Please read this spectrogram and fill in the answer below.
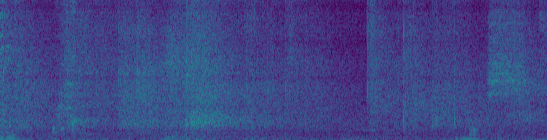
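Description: Quiet room with a faint murmur of voices in the background, and a short spoken exclamation near the end.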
